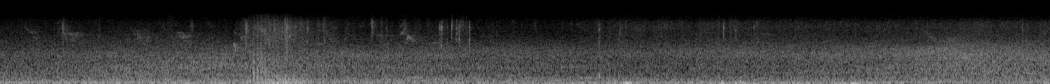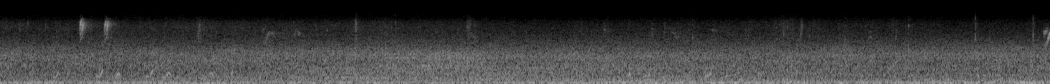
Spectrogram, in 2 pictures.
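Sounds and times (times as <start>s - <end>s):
outdoor background rumble and hiss: 0.0s - 21.0s
high bird chirps: 11.0s - 13.6s.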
